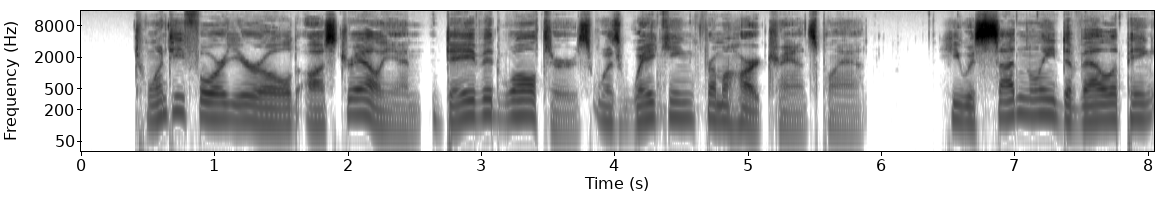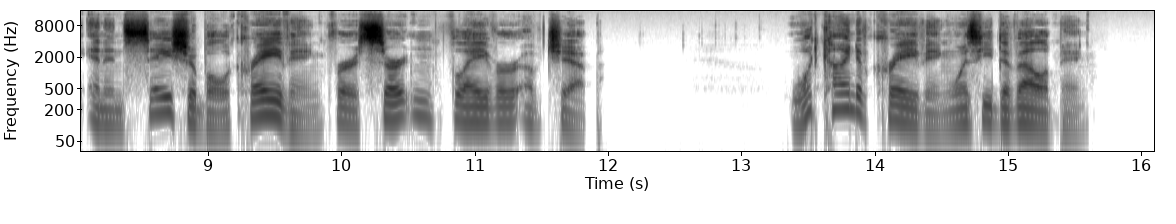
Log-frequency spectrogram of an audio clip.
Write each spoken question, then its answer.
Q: What kind of craving was he developing?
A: He was developing an insatiable craving for a certain flavor of chip.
